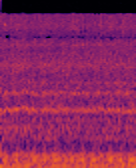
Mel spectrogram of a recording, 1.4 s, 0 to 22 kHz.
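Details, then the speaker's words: Honda CB400 Super Four that overheated and became noisy; the valve clearances had grown and were readjusted. Now being monitored: a smooth, even hum at steady speed with no top-end ticking; quiet valvetrain, normal running. "Tahimik na ulit. Wala nang lagitikan."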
